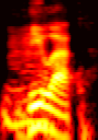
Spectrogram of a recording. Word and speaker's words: Delap: Dilap. That's how you pronounce it.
